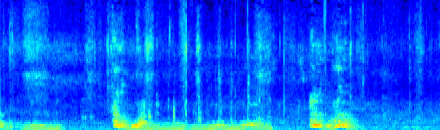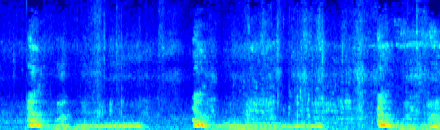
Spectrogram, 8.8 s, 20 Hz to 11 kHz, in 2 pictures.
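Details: Perro de Presa Canario pups aged 72 days calling in repeated, sustained whining yelps, each lasting about a second and coming roughly every one and a half seconds, sharp onset then a steady, slightly wavering tone.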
